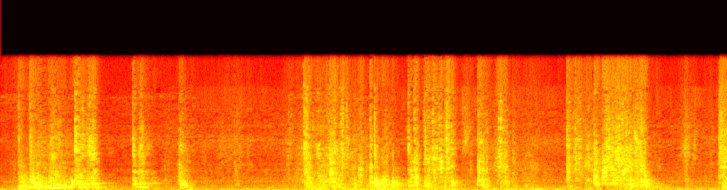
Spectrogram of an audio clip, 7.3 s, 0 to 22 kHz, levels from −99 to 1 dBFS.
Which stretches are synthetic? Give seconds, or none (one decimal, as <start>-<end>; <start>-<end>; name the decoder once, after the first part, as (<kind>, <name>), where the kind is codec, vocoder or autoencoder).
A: none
